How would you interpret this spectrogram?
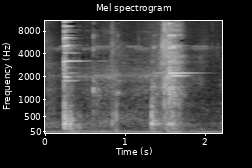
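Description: Teacups clink against saucers in a few bright taps, a quick pair of knocks followed by a fuller rattle of china as the tea is poured and set down, with no voices.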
